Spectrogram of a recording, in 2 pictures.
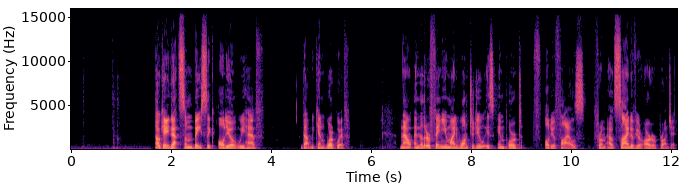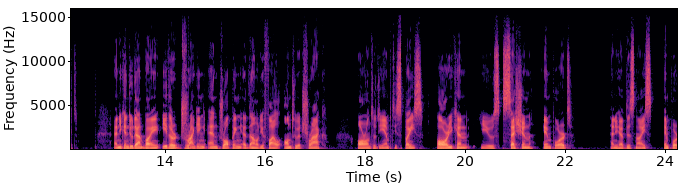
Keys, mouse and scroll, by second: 0.9 space, 19.2 click, 20.6 click, 21.9 click, 23.7 click.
